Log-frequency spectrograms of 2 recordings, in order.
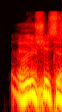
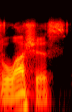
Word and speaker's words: Lucius: Sounds, I mean, if you just look at it the way it's spelled, it looks like Chaz Luscious, which kind of sounds like a adult film star's name.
